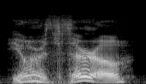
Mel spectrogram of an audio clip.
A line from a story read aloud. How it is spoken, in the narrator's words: he commented as his voice grew husky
